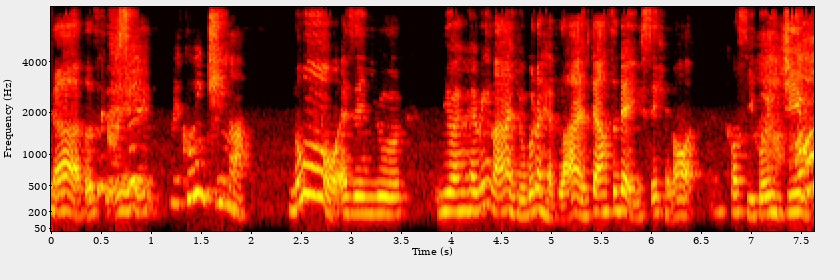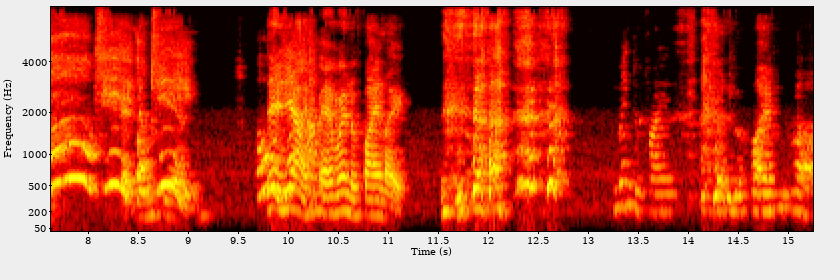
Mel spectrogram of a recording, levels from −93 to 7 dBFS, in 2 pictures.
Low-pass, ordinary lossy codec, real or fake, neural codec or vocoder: none; none; real; none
